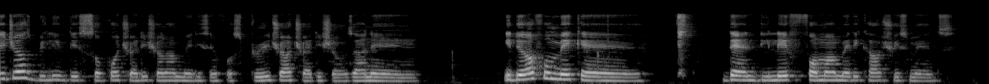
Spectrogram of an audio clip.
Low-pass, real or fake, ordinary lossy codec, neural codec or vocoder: 10.8 kHz; real; Opus, 64 kbps; none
